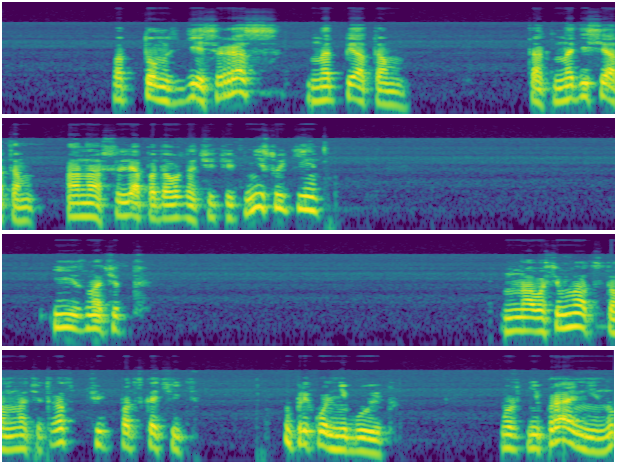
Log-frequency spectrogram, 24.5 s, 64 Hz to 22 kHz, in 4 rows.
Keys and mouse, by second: 0.0-3.1 drag, 5.7 click, 7.6 r, 9.6 i, 10.7-17.5 drag, 18.9 r, 21.1 i, 22.6-24.5 drag.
